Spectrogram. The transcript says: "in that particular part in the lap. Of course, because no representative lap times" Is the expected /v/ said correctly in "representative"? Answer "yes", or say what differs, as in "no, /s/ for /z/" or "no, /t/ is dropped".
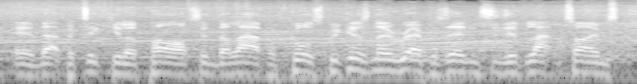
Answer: yes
